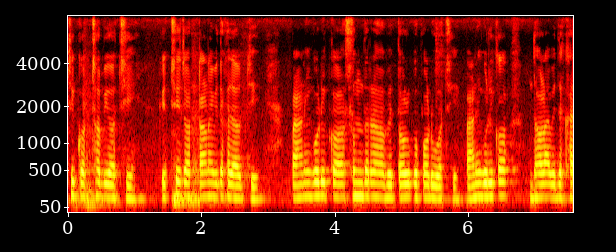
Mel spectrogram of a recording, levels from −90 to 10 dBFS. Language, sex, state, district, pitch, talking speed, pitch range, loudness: Odia, male, Odisha, Nuapada, 150 Hz, 150 wpm, 145-160 Hz, -15 LUFS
